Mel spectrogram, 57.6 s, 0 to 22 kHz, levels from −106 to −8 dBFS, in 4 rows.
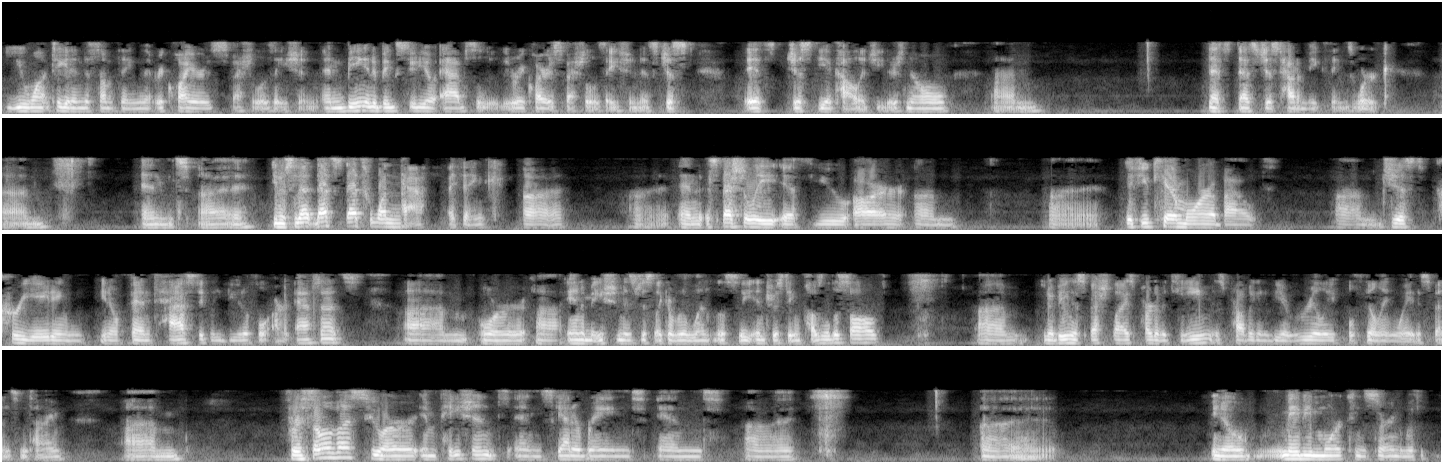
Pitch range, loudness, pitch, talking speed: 110-130 Hz, -19 LUFS, 115 Hz, 130 wpm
